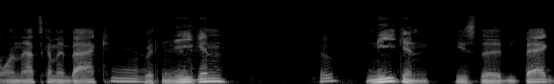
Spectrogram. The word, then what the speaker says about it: Negan: That's coming back with Negan. Who? Negan. He's the bad guy. Big badgan. Not Megan.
